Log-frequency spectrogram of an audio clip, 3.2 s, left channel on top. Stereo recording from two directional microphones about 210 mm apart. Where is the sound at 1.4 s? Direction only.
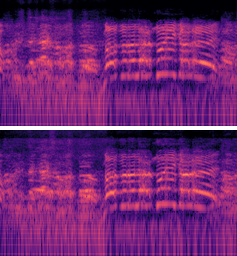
Centre (ahead or behind).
